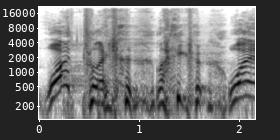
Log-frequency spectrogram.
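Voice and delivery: a very high, loud mock what; hammed-up bewildered what; baffled. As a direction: squeak out in confusion. Mock baffled reaction to parable.

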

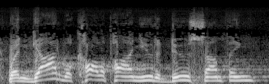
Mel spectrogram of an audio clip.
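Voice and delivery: ordinary talk

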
